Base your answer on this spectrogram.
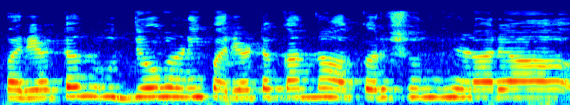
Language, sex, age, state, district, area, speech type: Marathi, female, 45-60, Maharashtra, Pune, urban, spontaneous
